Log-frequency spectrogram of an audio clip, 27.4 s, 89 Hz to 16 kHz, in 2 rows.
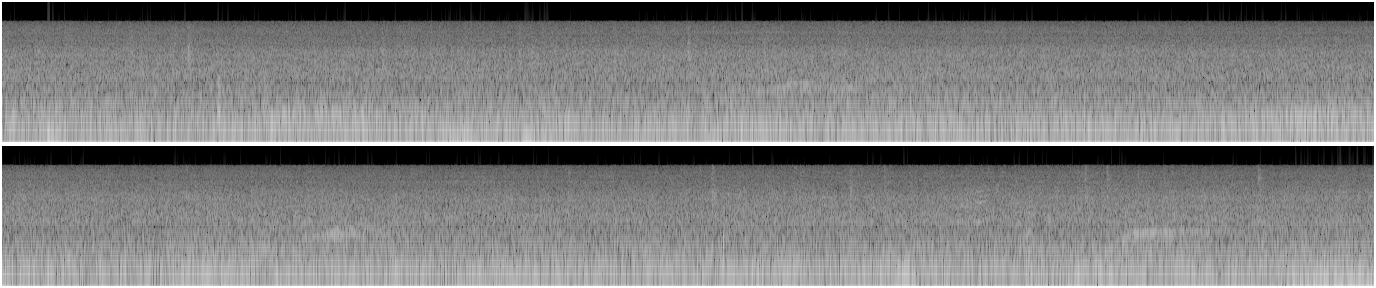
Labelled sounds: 7.7	8.1	humpback whale, 0.61 to 0.84 kHz
24.9	25.5	humpback whale, 0.47 to 0.73 kHz

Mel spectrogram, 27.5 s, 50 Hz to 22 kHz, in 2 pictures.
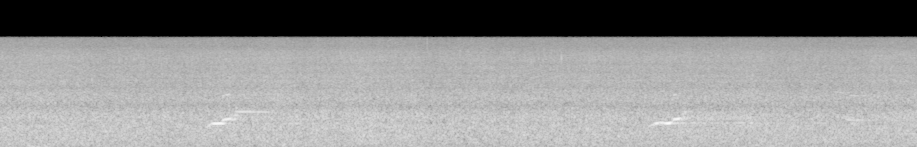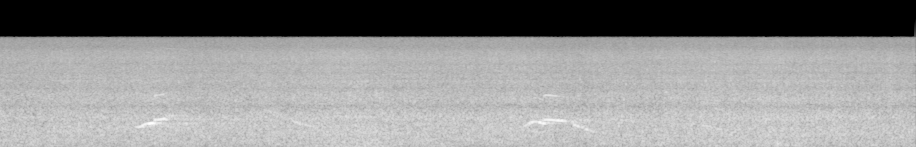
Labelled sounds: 3.3	3.9	humpback whale, 0.78 to 1.2 kHz
10.1	10.4	humpback whale, 0.78 to 1.0 kHz
16.1	16.4	humpback whale, 0.78 to 0.94 kHz
21.7	22.3	humpback whale, 0.78 to 1.6 kHz

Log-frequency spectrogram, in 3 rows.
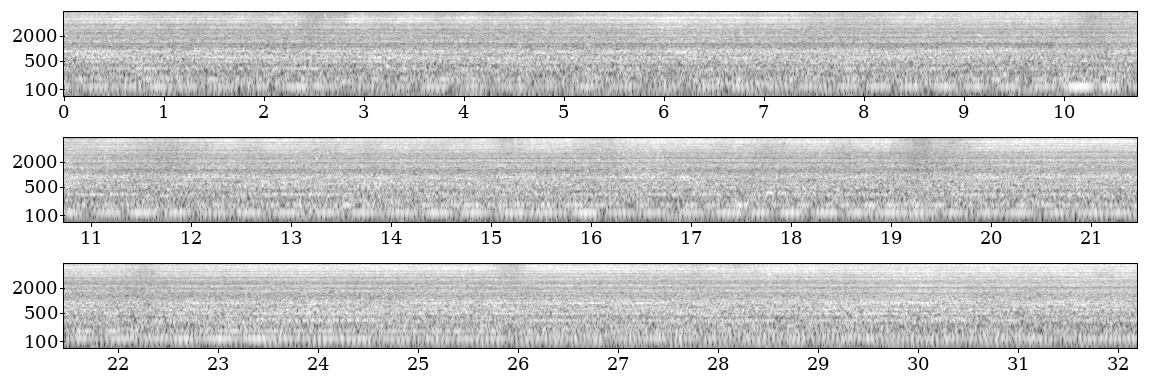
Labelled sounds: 23.8	24.1	vessel noise, 6.9 to 7.0 kHz
25.3	25.6	vessel noise, 5.7 to 5.8 kHz

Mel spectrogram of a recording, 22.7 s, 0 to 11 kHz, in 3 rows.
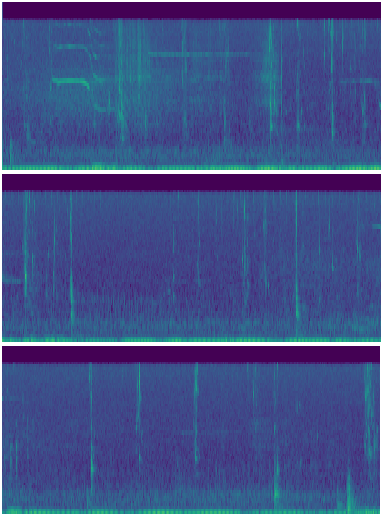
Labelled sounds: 0.9	2.3	killer whale, southern Alaska resident, 0.83 to 8.0 kHz
6.7	8.0	killer whale, southern Alaska resident, 0.92 to 5.1 kHz

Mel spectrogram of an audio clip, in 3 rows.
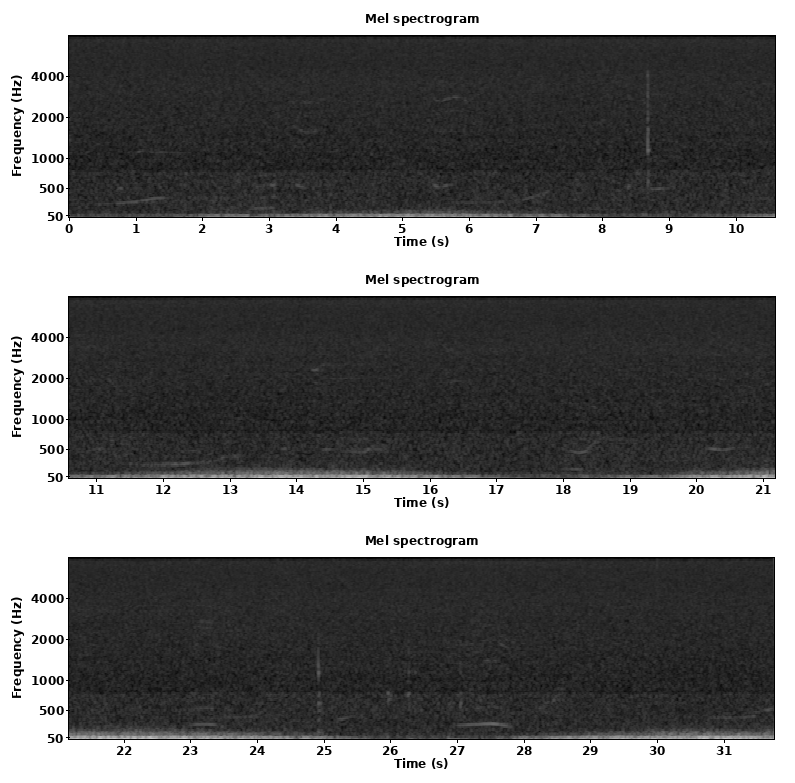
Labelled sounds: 5.6	5.9	humpback whale, 2.6 to 2.9 kHz

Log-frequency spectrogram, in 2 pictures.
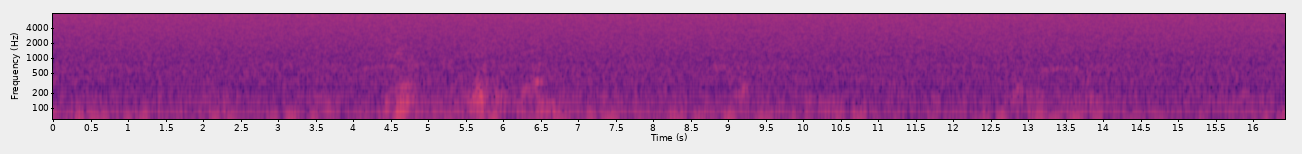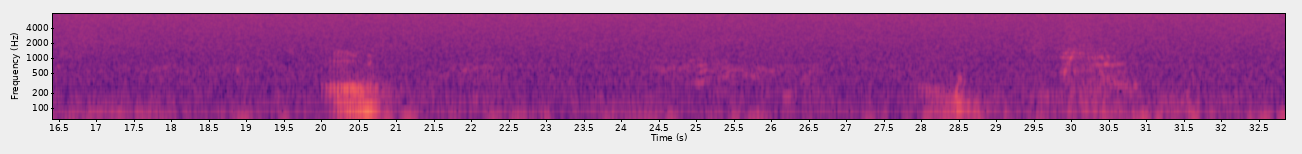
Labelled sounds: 20.2	20.5	humpback whale, 1.1 to 1.4 kHz
29.9	30.2	humpback whale, 1.2 to 1.4 kHz

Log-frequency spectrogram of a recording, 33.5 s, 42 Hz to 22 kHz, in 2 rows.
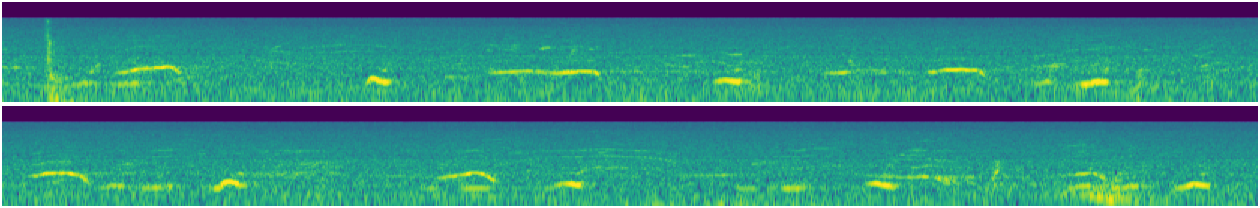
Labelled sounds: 4.3	4.6	humpback whale, 1.4 to 1.6 kHz
7.1	7.4	humpback whale, 1.1 to 1.4 kHz
18.8	19.1	humpback whale, 1.3 to 1.5 kHz
20.5	20.8	humpback whale, 1.2 to 1.4 kHz
23.1	23.4	humpback whale, 2.5 to 2.8 kHz
24.6	25.0	humpback whale, 0.93 to 1.5 kHz
27.6	27.8	humpback whale, 1.5 to 1.6 kHz
28.8	29.1	humpback whale, 1.2 to 1.5 kHz
31.0	31.2	humpback whale, 1.8 to 2.0 kHz

